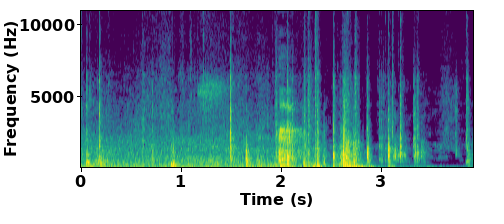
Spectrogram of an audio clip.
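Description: A car door opens and shuts with a thud.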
